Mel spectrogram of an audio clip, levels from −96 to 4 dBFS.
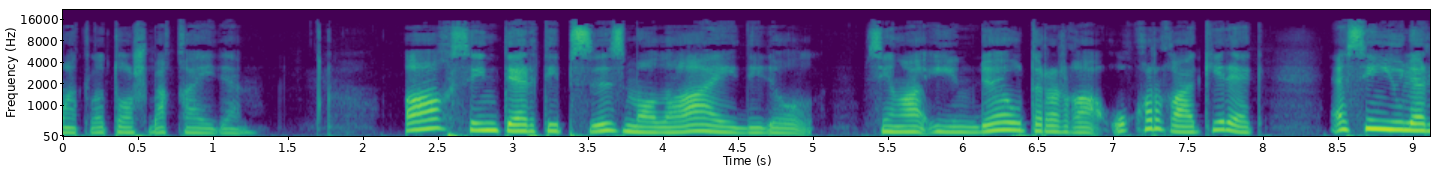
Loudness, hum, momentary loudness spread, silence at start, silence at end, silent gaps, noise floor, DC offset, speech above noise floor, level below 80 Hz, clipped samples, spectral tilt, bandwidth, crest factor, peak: -19 LUFS; none; 13 LU; 0 s; 0 s; none; -50 dBFS; under 0.1%; 32 dB; -38 dBFS; under 0.1%; -5.5 dB/octave; 15.5 kHz; 16 dB; -2 dBFS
